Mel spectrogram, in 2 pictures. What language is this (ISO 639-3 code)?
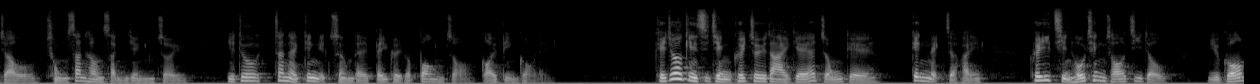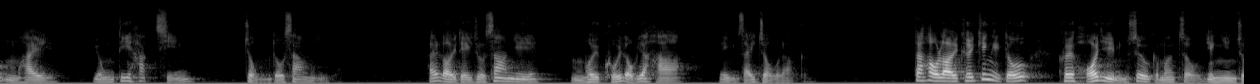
zho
